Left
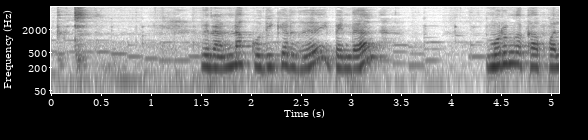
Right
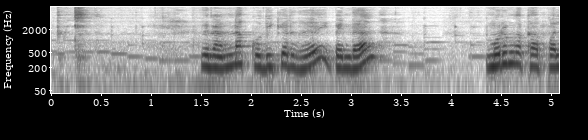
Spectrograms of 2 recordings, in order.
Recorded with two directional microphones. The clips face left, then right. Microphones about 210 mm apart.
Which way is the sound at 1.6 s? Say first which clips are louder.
Right 3 dB; 35° right (ahead or behind).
